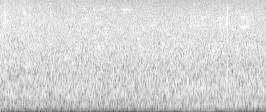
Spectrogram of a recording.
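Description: Steady outdoor background hiss with a couple of faint short clicks, about a second in and near the end.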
